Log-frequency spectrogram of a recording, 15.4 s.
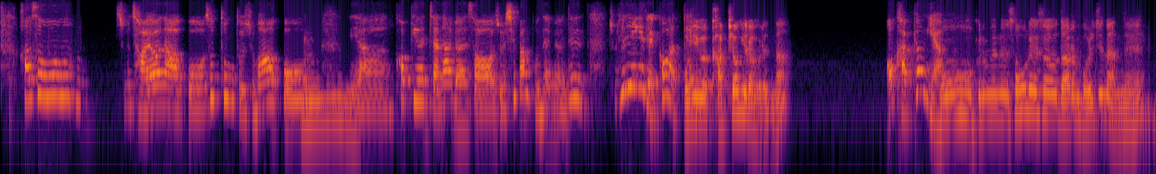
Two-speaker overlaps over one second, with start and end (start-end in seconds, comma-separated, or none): none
